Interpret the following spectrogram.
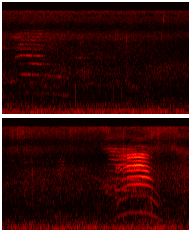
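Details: A rescued kitten sheltering in a jacket gives a faint thin meow early on, then after a long pause a loud, arched meow near the end, with a constant low background hum.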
